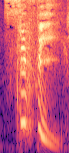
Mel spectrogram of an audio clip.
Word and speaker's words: Sci-Fi: I found your podcast, and just as I aspired to give the show a look-see, I started seeing advertisements on Sci-Fi, pronounced Siffy.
